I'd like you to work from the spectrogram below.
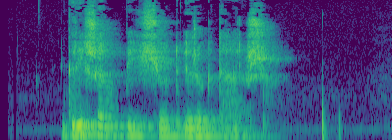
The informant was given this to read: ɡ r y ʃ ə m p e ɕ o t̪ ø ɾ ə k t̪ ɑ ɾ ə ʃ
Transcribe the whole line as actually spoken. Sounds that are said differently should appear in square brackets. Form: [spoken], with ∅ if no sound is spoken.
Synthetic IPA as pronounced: ɡ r [i] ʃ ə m p e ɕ o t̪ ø ɾ ə k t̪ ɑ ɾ ə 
